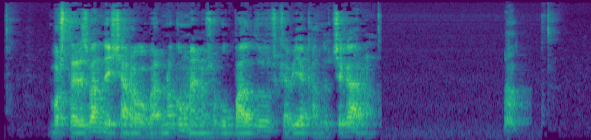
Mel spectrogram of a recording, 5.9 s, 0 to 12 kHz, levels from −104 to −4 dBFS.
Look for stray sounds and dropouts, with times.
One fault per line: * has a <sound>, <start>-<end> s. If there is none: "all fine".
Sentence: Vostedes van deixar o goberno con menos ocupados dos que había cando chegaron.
* has a bark, 5.0-5.3 s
